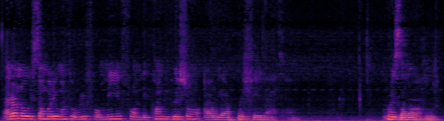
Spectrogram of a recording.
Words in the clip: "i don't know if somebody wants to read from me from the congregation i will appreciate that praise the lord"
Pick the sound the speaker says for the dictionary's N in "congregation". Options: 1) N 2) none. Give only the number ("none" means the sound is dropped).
1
